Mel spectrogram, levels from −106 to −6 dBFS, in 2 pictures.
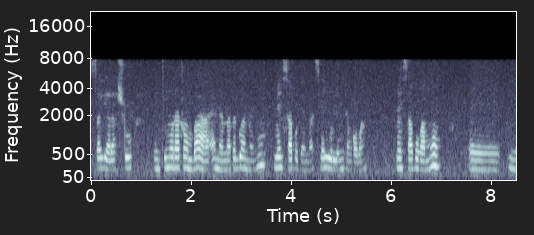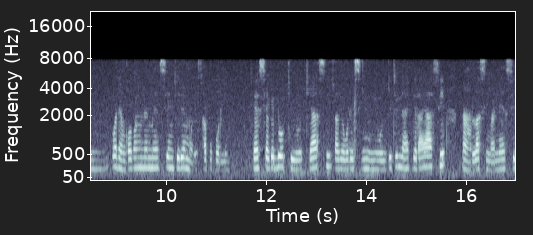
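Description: Noise suppressor artifacts run through the whole clip. The suppressor pulls steady room noise down by about 18 dB, frame by frame. The leftover background dips between phrases and swells under the speech.

Speech cut by the noise suppressor comes in four stretches. From 0.08 to 2.05 s, about a third of a second of speech is turned down, by up to about 16 dB. From 2.64 to 5.5 s, roughly a second is affected, again up to about 16 dB. From 6.1 to 7.58 s, a fifth of a second drops by up to about 14 dB. From 8.12 to 16.94 s, about a second and a half is turned down, with the deepest drop at about 19 dB. In each case the suppressor mistook quiet parts of the speech for noise. Soft consonants and word endings sound swallowed or faint.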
